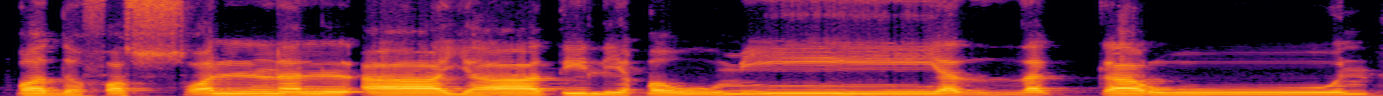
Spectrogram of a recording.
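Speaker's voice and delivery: slow, steady tajweed with long held vowels; sustained, measured Arabic recitation; Quran recitation. Shown as a demonstration. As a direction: recite it in full, stretching each madd. Final recitation of the verse.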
